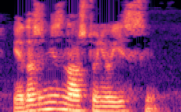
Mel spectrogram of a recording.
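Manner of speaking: ordinary delivery, nothing marked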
